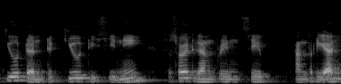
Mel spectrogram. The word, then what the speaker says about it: queue: ini dengan Dek ini Ini bacanya Dek Sedangkan ini bacanya Q bedanya apa-apa kalau decu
